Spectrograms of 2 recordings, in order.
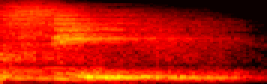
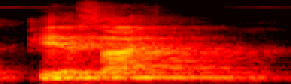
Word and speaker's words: psi: So, if we take rho sub a comma c, that's psi, psi, c, however you like to pronounce it. I'll try to say psi so we don't get confused.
